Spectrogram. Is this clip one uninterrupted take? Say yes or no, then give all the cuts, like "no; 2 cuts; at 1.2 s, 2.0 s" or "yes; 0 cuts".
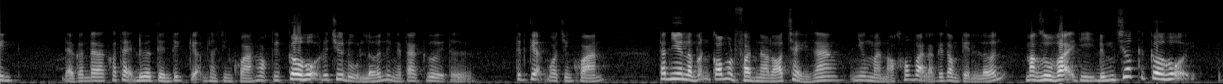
no; 1 cut; at 10.1 s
